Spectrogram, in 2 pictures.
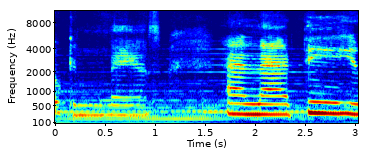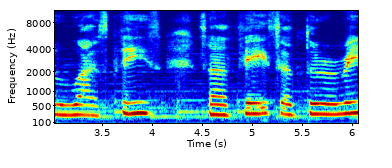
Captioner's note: speaking in Arabic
